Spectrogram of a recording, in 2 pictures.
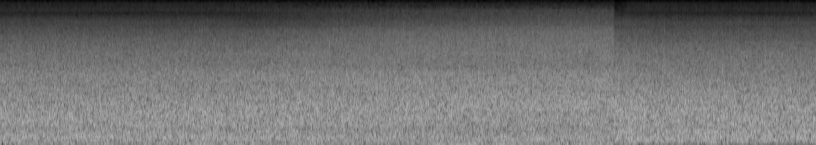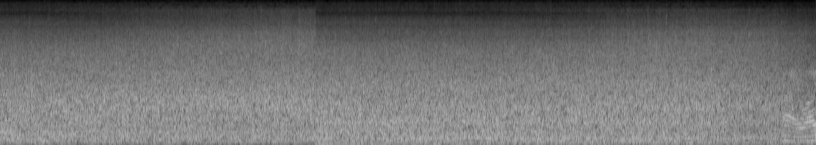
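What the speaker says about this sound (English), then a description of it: "The waterfall actually goes through like a little gorge of some sort" Caledonia Falls in Caledonia State Park pours through a small gorge, a loud, steady broadband roar of falling water close by, unbroken for the whole stretch.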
